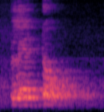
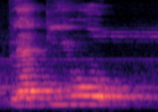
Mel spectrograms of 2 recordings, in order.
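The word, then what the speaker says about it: Plato: करायचं तो आपल्यासाठी त्याच्यानंतर प्लेटो आता याचा उच्चार पहा आपल्या उच्चार करायला गेला स्पेलिंग लक्षात राहायचं प्लॅटि उच्चार नीट आपल्या परंतु इंग्रजीमध्ये त्याला प्लेटो म्हणतात प्लेटो मग आता लेफ्टनंट एल आय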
